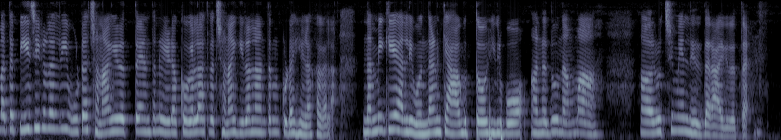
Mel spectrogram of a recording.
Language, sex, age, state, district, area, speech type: Kannada, female, 18-30, Karnataka, Tumkur, rural, spontaneous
